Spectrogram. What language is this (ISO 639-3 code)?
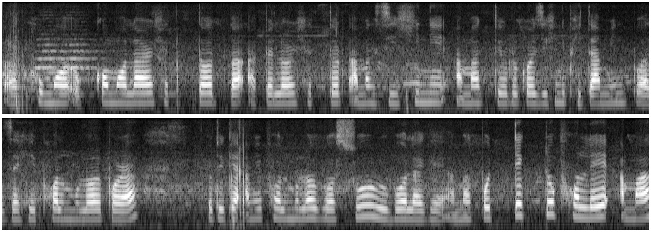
asm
